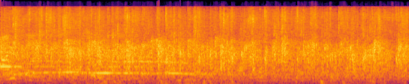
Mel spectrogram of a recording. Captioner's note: applause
